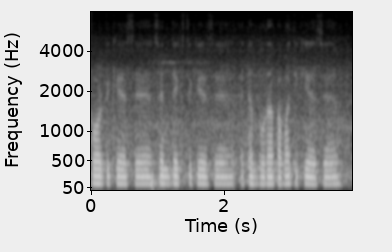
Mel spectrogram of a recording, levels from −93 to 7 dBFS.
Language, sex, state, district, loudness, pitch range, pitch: Nagamese, male, Nagaland, Kohima, -18 LUFS, 115-120 Hz, 115 Hz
